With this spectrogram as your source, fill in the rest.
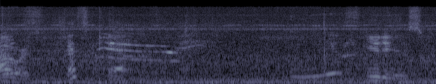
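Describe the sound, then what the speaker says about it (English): A cat meows twice in a garden where flowers are being watered, short rising and falling cries heard close by beneath a person's ongoing talk. "That's a cat."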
